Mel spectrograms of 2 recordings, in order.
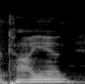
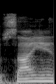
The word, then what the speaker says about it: cyan: you don't think so I now know how to say cyan I always talk about that color Cayenne I know I sound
